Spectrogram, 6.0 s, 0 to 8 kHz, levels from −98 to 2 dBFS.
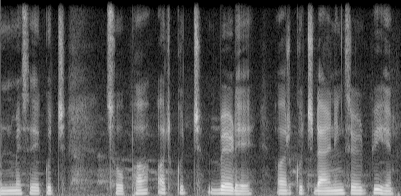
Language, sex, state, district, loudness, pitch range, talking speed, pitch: Hindi, male, Uttar Pradesh, Lalitpur, -18 LUFS, 115-125 Hz, 140 wpm, 120 Hz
